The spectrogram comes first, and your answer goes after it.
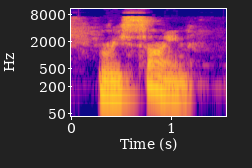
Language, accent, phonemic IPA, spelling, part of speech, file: English, Southern England, /ɹiːˈsaɪn/, re-sign, verb, LL-Q1860 (eng)-re-sign.wav
- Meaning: 1. To sign again; to provide one's signature again 2. To sign a contract renewing or restarting a professional relationship, such as that of a professional athlete with a sports team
